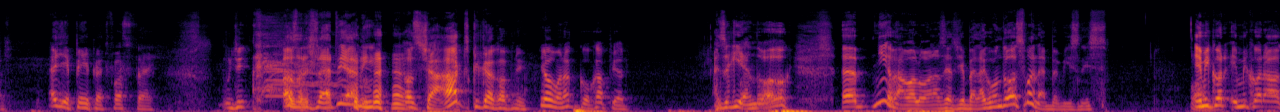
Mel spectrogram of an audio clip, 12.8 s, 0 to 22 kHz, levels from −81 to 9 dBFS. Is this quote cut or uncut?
uncut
